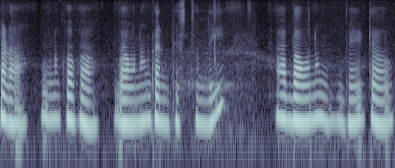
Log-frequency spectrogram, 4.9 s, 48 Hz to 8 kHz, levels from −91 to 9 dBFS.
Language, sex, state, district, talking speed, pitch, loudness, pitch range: Telugu, female, Andhra Pradesh, Krishna, 85 wpm, 200 Hz, -19 LUFS, 195-215 Hz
